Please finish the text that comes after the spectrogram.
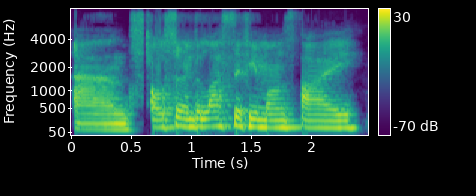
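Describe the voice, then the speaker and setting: A man's voice: medium pitch, measured pace, highs cut off. A man in his twenties from Turkey with a Turkish accent, chatting casually as an interview guest. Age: 20s. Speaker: podcast guest, photographer and tour guide.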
